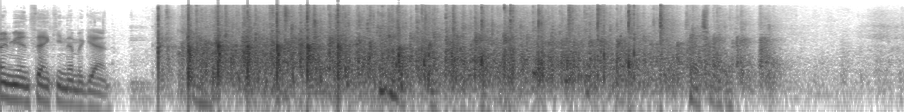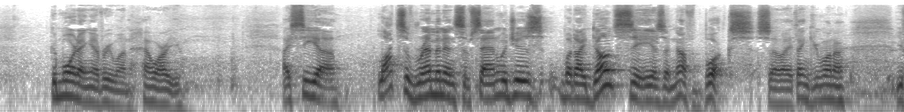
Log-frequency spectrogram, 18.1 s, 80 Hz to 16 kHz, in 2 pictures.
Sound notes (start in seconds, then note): 7.9 applause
